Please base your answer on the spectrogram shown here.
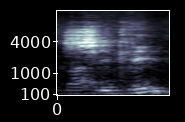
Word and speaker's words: Schittly: donc ça se prononce chitli c'est un peu alsacien ou chitli voilà Alsa chitli donc chitli donc qui est le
